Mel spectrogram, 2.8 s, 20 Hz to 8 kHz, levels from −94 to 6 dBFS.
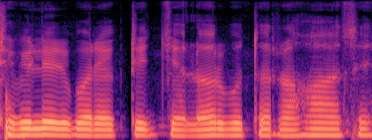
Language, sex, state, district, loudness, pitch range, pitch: Bengali, male, Assam, Hailakandi, -15 LUFS, 125-135 Hz, 130 Hz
